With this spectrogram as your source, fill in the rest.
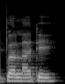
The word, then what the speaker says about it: Gbolade: So I married a Yoruba man. So even I had to learn the pronunciation, which is Gbolade. Yeah. That is the pronunciation.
